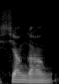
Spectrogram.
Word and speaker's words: Xianggang: Well, I I'm saying Xianggang. It's the Mandarin pronunciation of Hong Kong.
